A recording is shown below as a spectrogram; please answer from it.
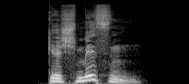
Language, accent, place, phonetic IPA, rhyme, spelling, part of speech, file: German, Germany, Berlin, [ɡəˈʃmɪsn̩], -ɪsn̩, geschmissen, verb, De-geschmissen.ogg
- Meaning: past participle of schmeißen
